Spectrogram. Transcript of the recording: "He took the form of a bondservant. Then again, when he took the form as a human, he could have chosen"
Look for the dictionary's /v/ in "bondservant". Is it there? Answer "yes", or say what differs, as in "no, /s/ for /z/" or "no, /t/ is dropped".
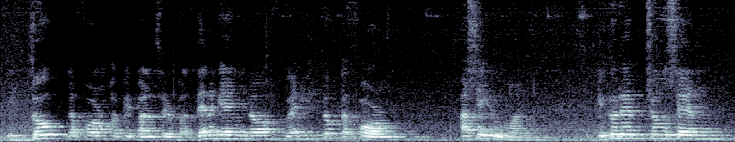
no, /b/ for /v/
